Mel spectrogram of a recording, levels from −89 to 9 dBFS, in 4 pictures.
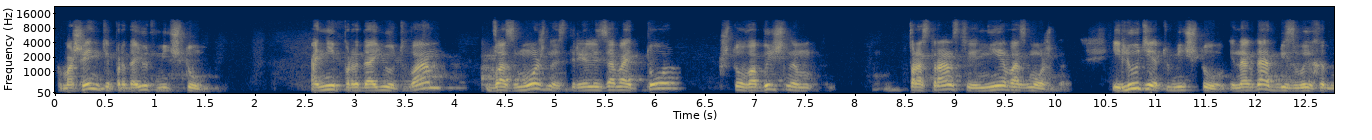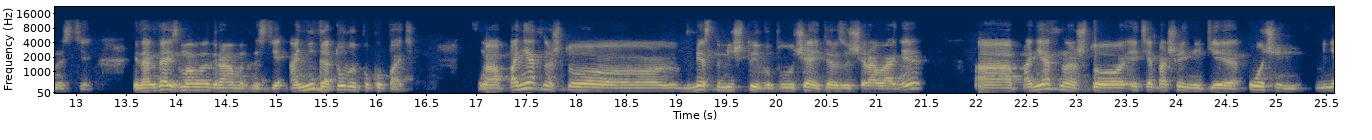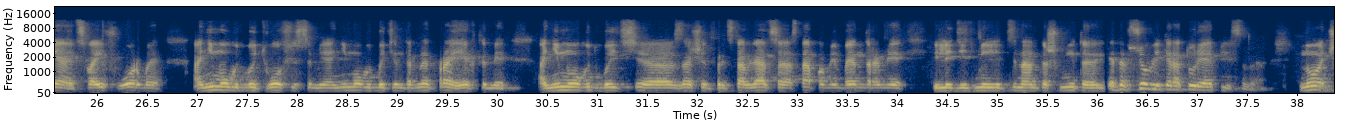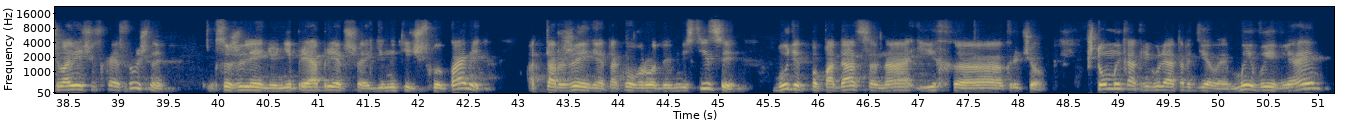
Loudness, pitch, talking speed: -17 LUFS, 160 Hz, 105 wpm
